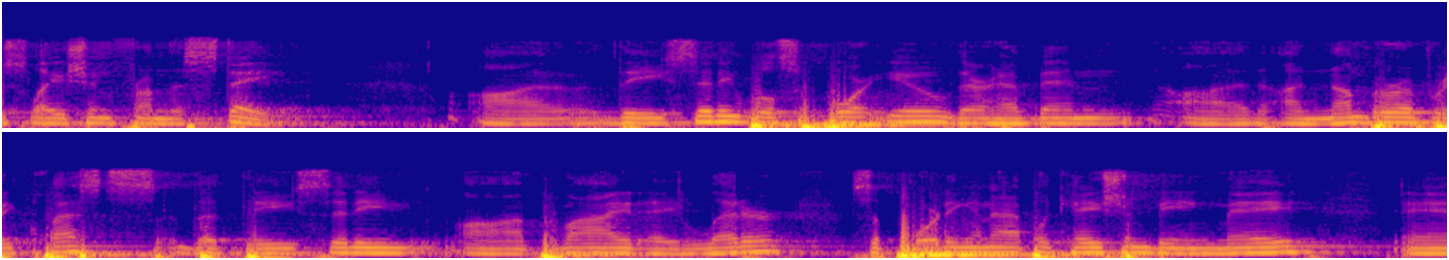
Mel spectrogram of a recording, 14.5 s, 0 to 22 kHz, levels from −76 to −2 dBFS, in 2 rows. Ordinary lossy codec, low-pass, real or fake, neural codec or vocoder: Opus, 16 kbps; 7.2 kHz; real; none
